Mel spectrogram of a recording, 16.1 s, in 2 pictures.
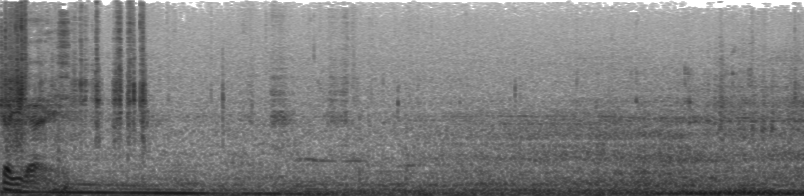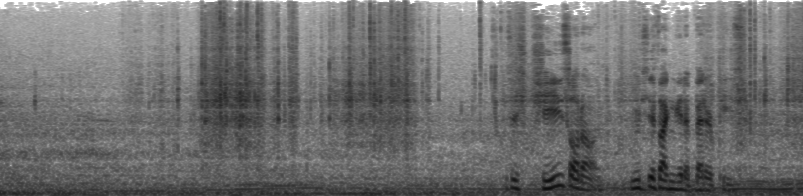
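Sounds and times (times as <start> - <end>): clatter or rustle: 0.0 - 1.6, 9.3 - 16.0
low rumble inside car: 0.0 - 16.0.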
